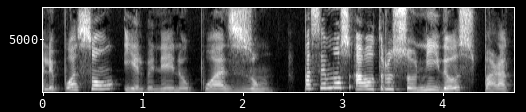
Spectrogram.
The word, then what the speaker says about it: poison: Así que cuidado al pronunciar esta palabra que será le poison, le poison.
